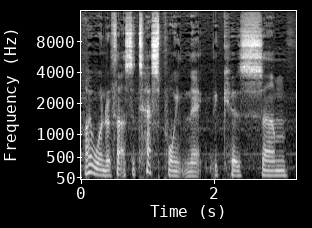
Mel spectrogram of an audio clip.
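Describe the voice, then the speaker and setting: Unhurried and a little mellow, this British man's lowish voice has lively intonation as he gives casual live commentary on his radio-repair hobby stream. He mutters and thinks aloud while working, and a little hiss or hum is audible.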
